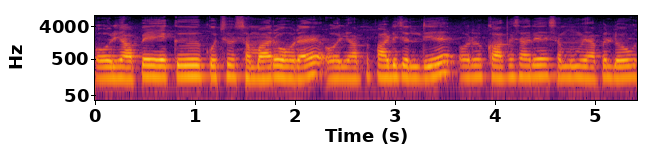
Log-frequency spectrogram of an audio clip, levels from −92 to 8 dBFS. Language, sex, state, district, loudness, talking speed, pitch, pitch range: Hindi, male, Delhi, New Delhi, -15 LUFS, 265 wpm, 165 Hz, 155-170 Hz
